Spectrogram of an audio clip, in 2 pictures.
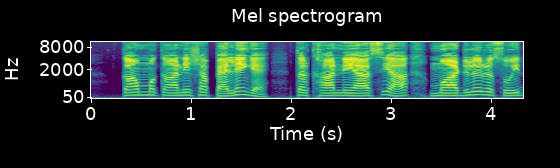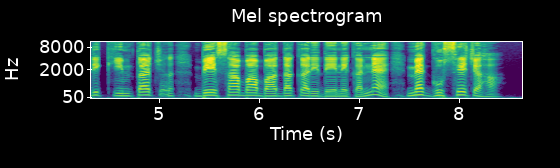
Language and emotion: Dogri, angry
